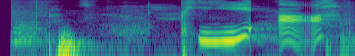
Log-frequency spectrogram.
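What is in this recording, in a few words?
"leather coat", Mandarin Chinese, female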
